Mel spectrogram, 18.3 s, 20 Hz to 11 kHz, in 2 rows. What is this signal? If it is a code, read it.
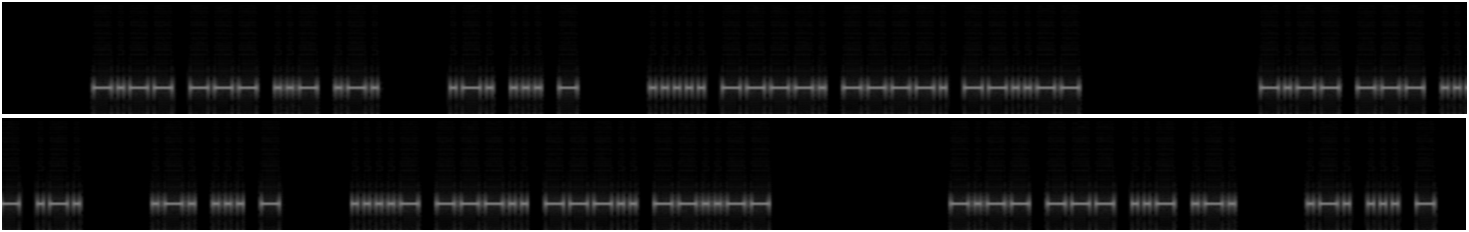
Morse code, heard as a keyed tone, about 32 wpm, 800 Hz. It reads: YOUR RST 599, YOUR RST 488, YOUR RST
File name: RSTs / RST-mp3s / Your RSTs @30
